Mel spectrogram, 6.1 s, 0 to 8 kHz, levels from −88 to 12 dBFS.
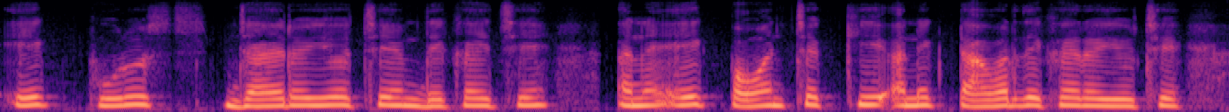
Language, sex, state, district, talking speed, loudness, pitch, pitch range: Gujarati, male, Gujarat, Valsad, 165 wpm, -13 LUFS, 195 Hz, 185-205 Hz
